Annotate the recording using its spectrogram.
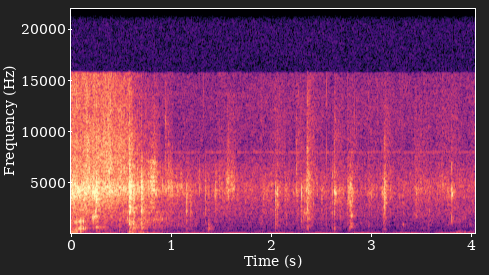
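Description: Faint, scattered light clicks and taps of hard plastic being handled, as the perforated plastic dome lid of an LED star projector is fitted back onto its base.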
